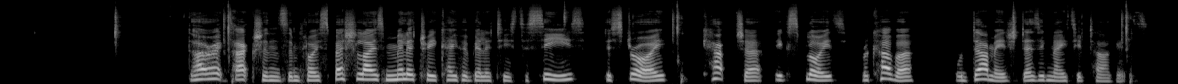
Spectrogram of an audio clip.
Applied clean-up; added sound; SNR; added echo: neural mask model Resemble Enhance denoiser.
